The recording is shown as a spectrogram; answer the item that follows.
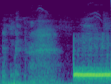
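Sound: telephone ringing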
